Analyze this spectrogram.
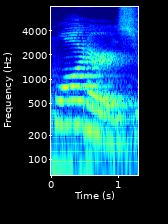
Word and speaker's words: quarter: So, a hora a gente vai poder dividir em quarters. Repeat. O que é quarters? Significa quarters. Quartos. Então. Escreve com A, mas pronuncia com O. Repeat it, teacher. Quarter. A quarter.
